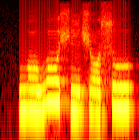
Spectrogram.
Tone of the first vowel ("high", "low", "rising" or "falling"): low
